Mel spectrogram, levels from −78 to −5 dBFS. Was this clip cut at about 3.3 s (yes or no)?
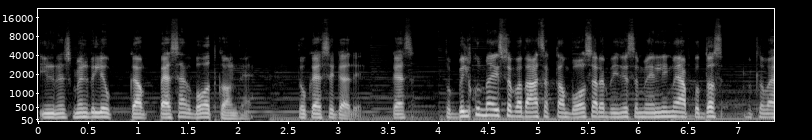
yes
